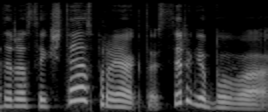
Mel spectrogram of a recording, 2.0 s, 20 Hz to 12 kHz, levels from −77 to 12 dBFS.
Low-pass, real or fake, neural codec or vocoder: 10.8 kHz; fake; codec, 44.1 kHz, 7.8 kbps, DAC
